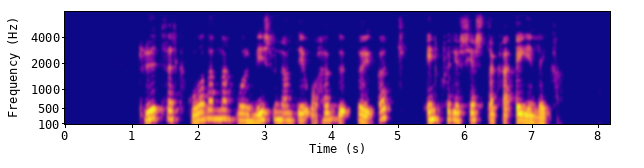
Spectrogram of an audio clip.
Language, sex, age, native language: Icelandic, female, 70-79, Icelandic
